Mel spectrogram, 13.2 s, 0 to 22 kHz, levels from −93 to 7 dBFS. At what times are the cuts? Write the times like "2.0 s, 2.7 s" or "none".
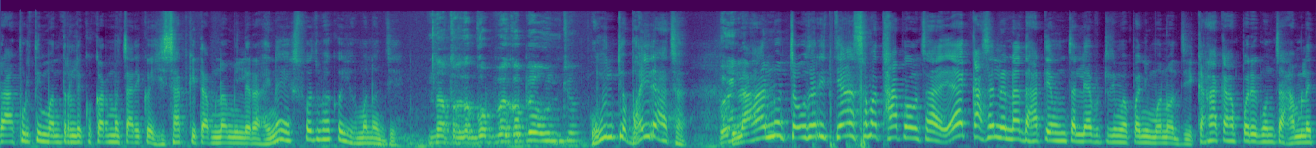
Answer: none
